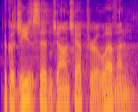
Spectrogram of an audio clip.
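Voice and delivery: ordinary talk, nothing marked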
